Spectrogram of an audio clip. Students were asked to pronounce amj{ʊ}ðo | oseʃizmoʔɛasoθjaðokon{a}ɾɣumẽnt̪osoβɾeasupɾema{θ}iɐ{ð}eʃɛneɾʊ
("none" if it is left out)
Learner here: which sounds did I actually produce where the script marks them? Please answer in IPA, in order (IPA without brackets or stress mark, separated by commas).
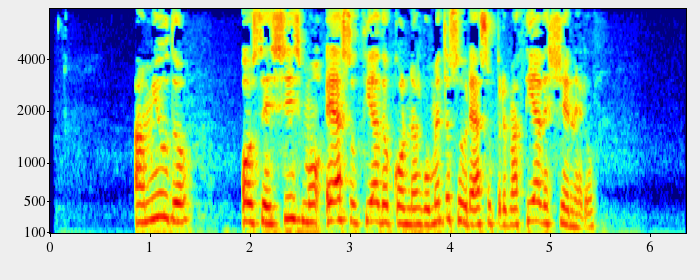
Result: u, a, θ, ð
